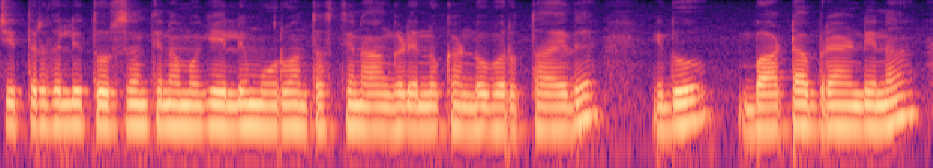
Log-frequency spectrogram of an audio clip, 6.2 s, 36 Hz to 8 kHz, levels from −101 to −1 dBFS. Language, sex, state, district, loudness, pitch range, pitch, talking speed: Kannada, male, Karnataka, Bidar, -15 LUFS, 130-145 Hz, 140 Hz, 125 wpm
